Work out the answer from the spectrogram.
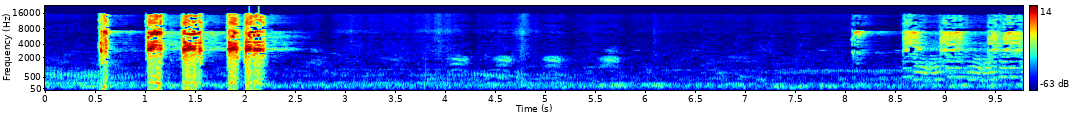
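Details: Black francolin (Sindhi kala teetar): four loud, harsh, grating bursts packed into under two seconds, then a quiet stretch with a few faint short notes, ending in a burst of rustling, scratchy noise.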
